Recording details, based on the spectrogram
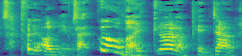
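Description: Woman, medium pitch, casual conversational style, informal, searching for words, roomy echo. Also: sing-song, fairly quick. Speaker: podcast host. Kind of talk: casual chat. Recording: echoey room.

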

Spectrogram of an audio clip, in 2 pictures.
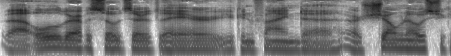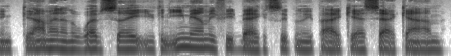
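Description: A man hosting a bedtime podcast in a gravelly voice, rambling in a halting, self-deprecating way that trails off mid-sentence to lull listeners to sleep. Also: medium pitch, little pitch movement, mellow, no echo, clean studio sound. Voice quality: gravelly, creaky. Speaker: podcast host.

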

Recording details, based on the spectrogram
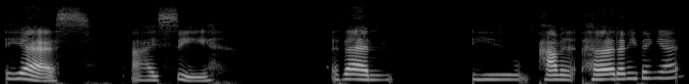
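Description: A woman playing a distressed, pleading stage actress in a 1940s-style radio drama, halting and emotional. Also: fairly high pitch, no echo, studio quality. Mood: hurt, subdued. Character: distressed stage actress accused of a publicity stunt, pleading, wounded.

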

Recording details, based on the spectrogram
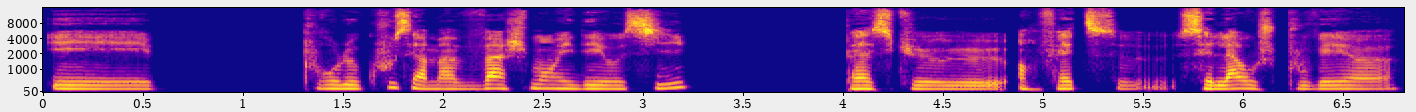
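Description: A young woman with a French accent from France speaks in a low, soft-edged, relaxed voice. The sound is close and dry. She chats informally as a podcast host, using slang and talking directly to the listener. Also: measured pace, clear, resonant tone, no echo. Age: young adult. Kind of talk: casual solo chat about personal experience.

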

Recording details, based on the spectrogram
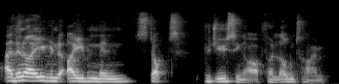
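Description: A man's voice: mid-range voice, animated, fast, darkish tone. A middle-aged man with a southern English accent, chatting and telling stories as an interview guest in a hesitant, reflective way. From South London, UK. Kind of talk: casual conversational storytelling.

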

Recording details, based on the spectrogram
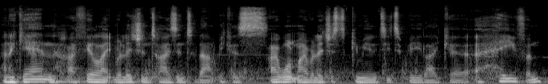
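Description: A man's voice: fairly low pitch, steady tone, quick pace, background noise. A man speaking as an interviewed playwright, explaining his thinking in a reflective, conversational way.

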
